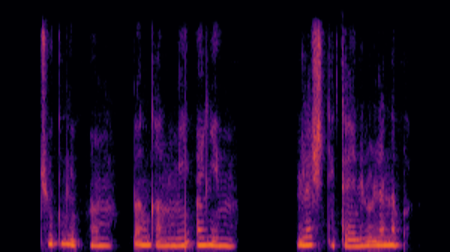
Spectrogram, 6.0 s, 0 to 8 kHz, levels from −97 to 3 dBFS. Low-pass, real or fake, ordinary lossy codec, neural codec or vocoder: 7.2 kHz; fake; AAC, 48 kbps; codec, 24 kHz, 6 kbps, HILCodec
